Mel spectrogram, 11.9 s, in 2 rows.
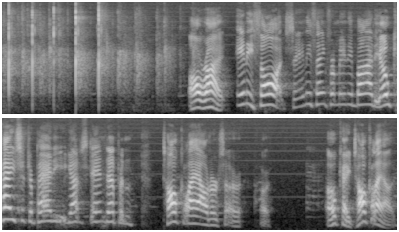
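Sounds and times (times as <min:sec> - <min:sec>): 
audience hand clapping: 0:00.0 - 0:02.7
speech: 0:02.8 - 0:10.0, 0:10.8 - 0:11.8.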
